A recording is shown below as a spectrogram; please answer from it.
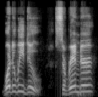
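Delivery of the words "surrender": usual speaking voice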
